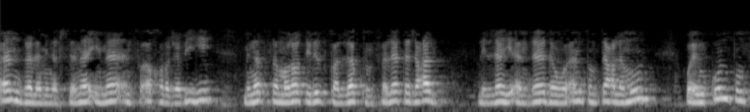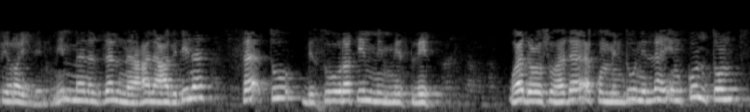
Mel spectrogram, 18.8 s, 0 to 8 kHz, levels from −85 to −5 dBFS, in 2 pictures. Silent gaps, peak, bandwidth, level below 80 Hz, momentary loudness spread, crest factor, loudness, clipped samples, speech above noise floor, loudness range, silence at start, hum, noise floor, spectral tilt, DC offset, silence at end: none; -10 dBFS; 3.9 kHz; -64 dBFS; 8 LU; 18 dB; -27 LUFS; under 0.1%; 28 dB; 3 LU; 0 s; none; -54 dBFS; -12 dB/octave; under 0.1%; 0 s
